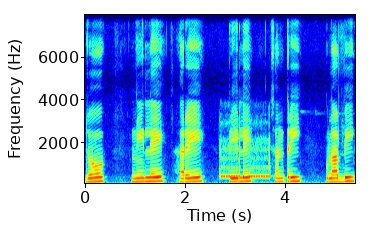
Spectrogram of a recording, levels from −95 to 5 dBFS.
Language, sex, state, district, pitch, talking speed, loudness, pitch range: Hindi, female, Haryana, Jhajjar, 180 Hz, 65 wpm, -16 LUFS, 165-195 Hz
